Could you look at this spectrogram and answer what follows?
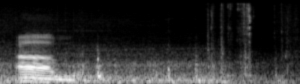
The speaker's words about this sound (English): So this, I grew up in the Philippines, and when you have a car running in the Philippines and it's hot outside, that's bad for the car. So I'm going to roll down the windows, I'm going to turn off the car, and just sweat it out. So here we go.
